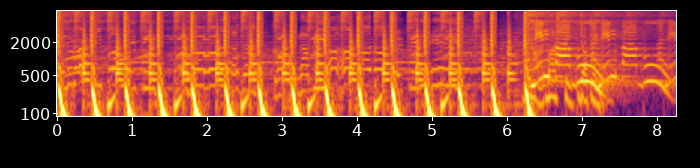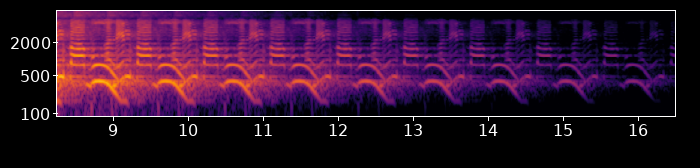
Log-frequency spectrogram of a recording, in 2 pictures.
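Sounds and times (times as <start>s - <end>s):
Bhojpuri song remix with hard dholki: 0.0s - 10.8s.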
